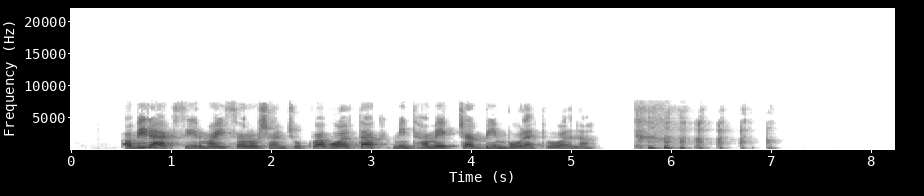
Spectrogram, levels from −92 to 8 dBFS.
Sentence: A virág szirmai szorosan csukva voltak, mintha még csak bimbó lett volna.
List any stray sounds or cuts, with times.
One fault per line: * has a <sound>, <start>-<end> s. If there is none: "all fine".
* has a laugh, 5.6-7.2 s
